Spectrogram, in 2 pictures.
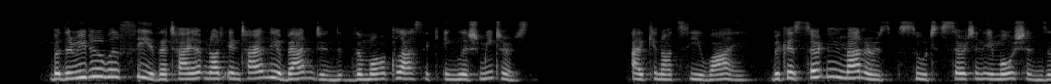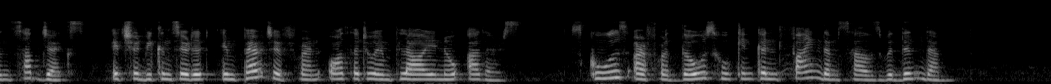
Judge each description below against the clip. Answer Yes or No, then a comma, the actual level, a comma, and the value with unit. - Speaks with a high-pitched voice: Yes, high, 245 Hz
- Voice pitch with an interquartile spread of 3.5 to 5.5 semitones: No, narrow, 2.6 semitones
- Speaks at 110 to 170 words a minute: Yes, average, 145 wpm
